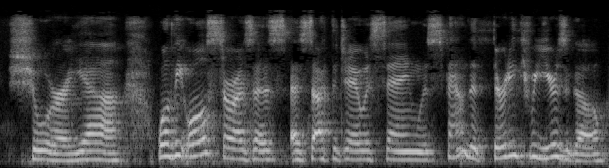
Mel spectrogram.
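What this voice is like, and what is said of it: Bronx New York accent. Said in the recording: “We started in the Bronx, New York, which you probably can tell from my accent is where I'm originally from.”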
